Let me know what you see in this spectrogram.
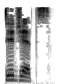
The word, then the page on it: digits: British English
